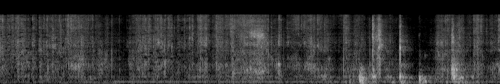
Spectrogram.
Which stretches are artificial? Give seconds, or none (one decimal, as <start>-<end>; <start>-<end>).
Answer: 0.7-1.4; 1.9-5.0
